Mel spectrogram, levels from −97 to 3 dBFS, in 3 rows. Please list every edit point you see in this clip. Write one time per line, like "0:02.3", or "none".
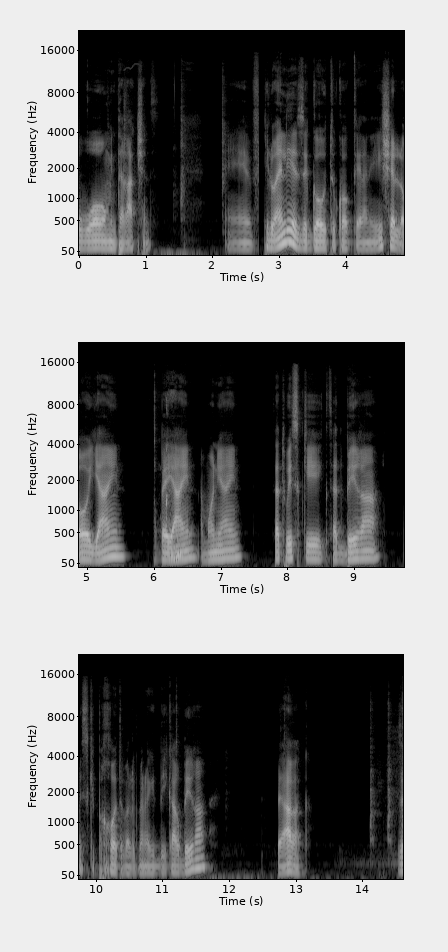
0:02.7

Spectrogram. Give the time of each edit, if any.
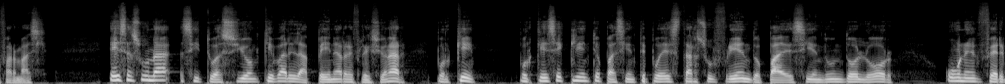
none

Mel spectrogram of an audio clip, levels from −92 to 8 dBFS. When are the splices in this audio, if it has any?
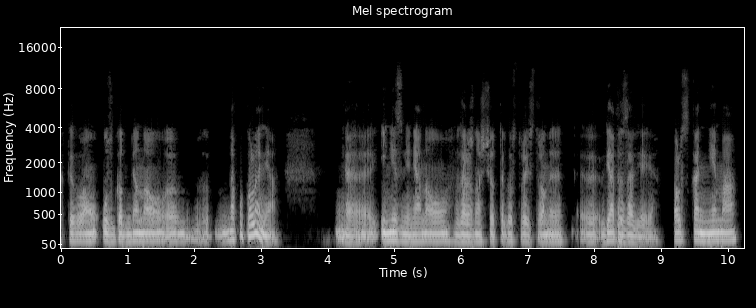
none

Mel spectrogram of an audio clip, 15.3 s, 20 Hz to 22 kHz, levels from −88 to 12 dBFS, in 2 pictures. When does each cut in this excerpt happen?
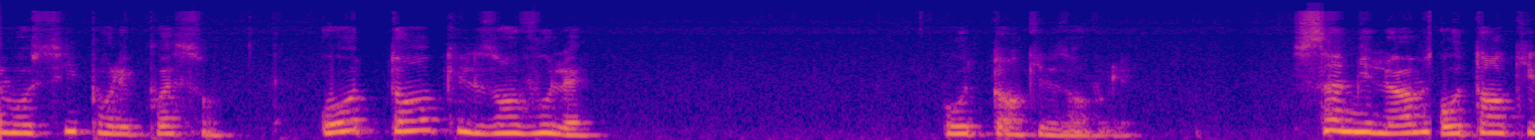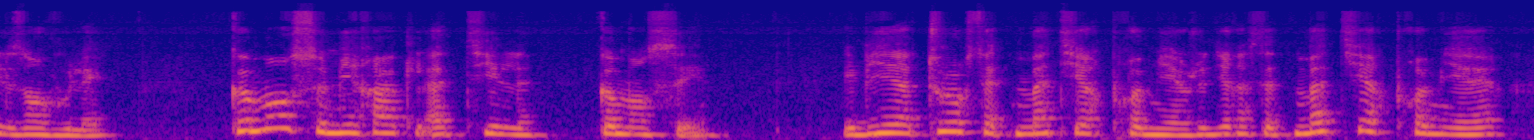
0:07.1

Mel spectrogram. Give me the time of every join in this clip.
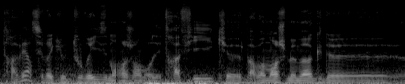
0:01.2
0:02.4

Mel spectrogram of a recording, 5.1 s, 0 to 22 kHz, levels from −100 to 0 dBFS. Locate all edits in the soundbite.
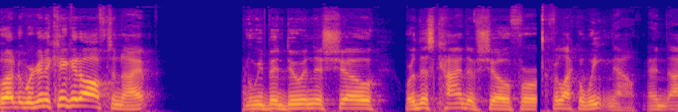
0:04.0

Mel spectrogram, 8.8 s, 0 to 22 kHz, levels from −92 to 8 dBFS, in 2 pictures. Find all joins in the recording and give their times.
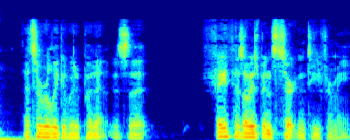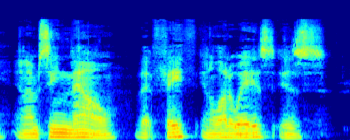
0:01.3

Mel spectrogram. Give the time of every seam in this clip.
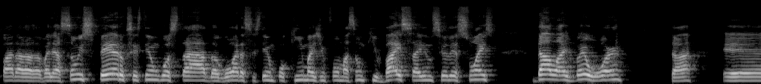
none

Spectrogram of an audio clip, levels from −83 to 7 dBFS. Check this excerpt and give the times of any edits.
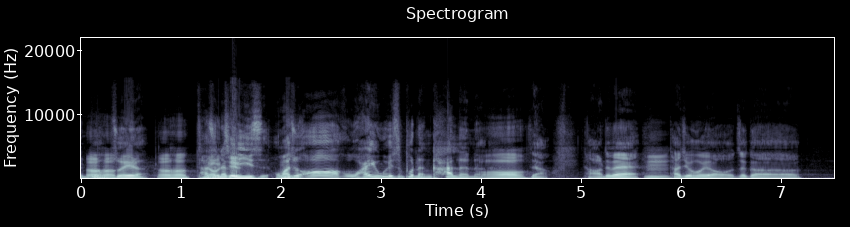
0:05.2

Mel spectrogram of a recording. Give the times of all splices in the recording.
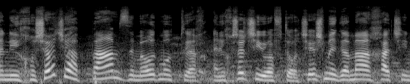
0:02.1

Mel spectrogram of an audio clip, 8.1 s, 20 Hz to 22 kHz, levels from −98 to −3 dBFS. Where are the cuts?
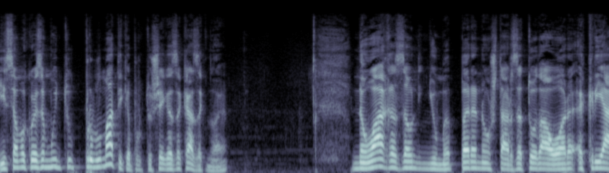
0:02.7
0:04.7

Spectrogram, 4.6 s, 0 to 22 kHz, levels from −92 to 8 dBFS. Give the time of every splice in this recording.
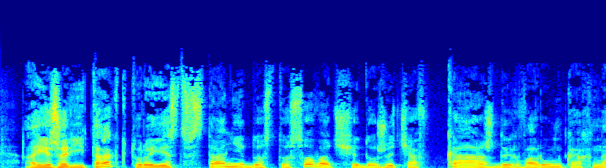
0:00.9

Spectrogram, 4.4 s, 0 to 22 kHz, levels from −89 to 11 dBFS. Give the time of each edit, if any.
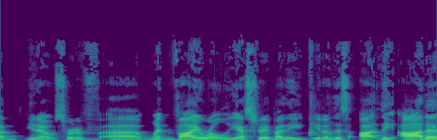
none

